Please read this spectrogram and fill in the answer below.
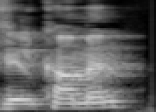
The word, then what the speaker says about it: Willkommen: W would pronounce a V. – Willkommen? – Yeah, like Willkommen.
